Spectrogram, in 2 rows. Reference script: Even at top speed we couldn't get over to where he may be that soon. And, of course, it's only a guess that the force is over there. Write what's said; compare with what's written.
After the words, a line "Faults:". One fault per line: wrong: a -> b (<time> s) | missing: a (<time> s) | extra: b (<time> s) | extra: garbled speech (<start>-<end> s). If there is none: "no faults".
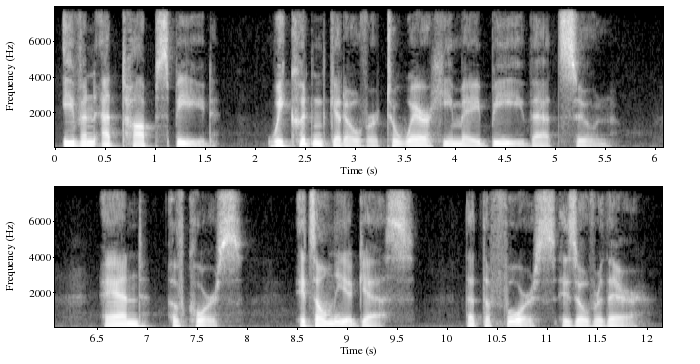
Even at top speed we couldn't get over to where he may be that soon. And, of course, it's only a guess that the force is over there.
Faults:
no faults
